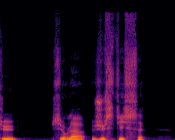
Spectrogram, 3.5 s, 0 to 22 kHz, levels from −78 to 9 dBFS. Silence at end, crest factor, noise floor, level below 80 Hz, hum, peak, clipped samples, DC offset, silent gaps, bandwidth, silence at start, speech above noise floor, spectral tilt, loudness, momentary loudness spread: 0.65 s; 16 dB; -66 dBFS; -44 dBFS; none; -6 dBFS; under 0.1%; under 0.1%; none; over 20 kHz; 0 s; 44 dB; -5.5 dB/octave; -23 LUFS; 11 LU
